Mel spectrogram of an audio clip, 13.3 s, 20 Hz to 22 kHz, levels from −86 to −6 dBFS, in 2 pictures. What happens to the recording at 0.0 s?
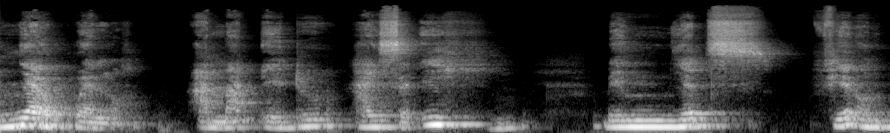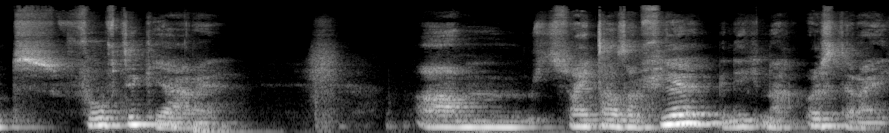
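Nothing goes wrong at 0.0 s; the audio begins cleanly and is intact at that point.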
